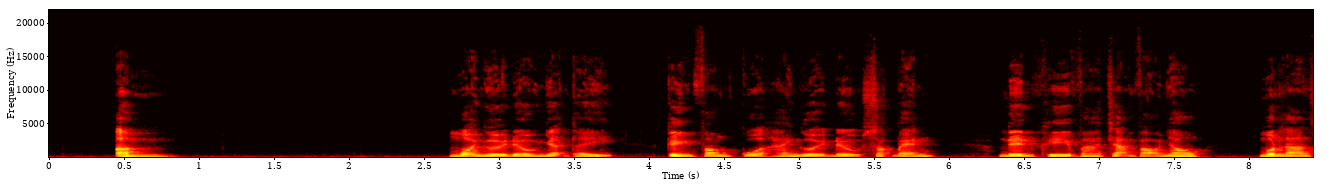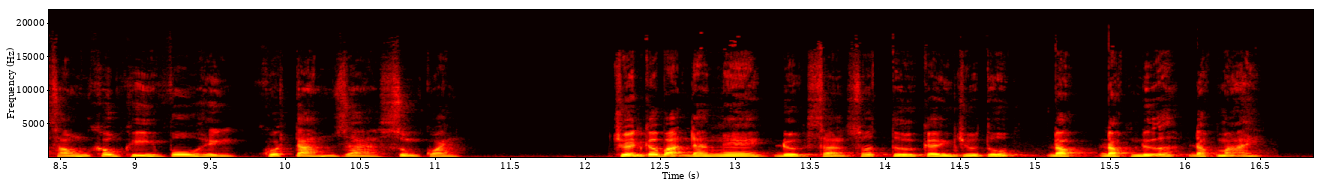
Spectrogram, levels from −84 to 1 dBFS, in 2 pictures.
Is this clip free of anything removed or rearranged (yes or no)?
yes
